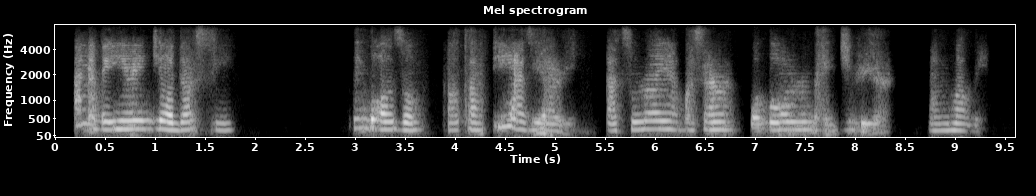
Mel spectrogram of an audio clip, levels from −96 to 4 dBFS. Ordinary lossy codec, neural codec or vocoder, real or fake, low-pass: Opus, 16 kbps; codec, 44.1 kHz, 0.9 kbps, DAC; fake; 7.2 kHz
